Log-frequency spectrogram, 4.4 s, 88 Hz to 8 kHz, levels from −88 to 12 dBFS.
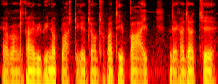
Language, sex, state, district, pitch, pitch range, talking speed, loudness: Bengali, male, Tripura, West Tripura, 90 Hz, 85-90 Hz, 110 wpm, -22 LUFS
